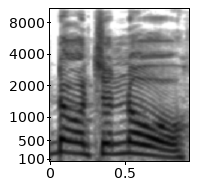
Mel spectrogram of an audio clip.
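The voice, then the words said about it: Put-on North Dakota accent. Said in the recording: “talking like that ... up North Dakota type accents”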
